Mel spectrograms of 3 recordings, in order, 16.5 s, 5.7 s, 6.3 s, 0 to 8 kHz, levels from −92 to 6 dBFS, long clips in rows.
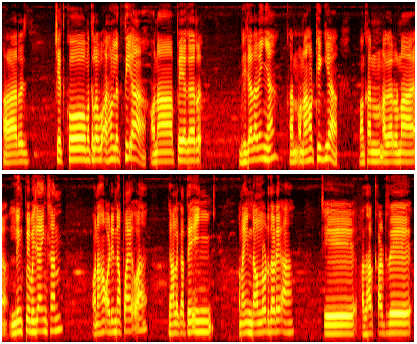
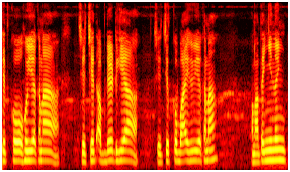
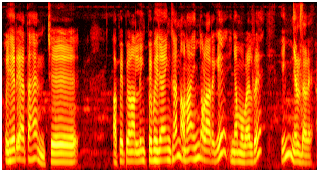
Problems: none marked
